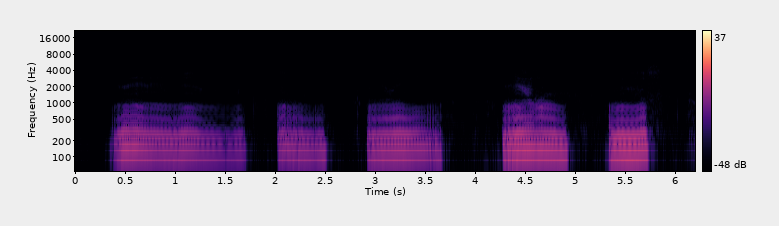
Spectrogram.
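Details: Little Cocker Spaniel growling during energetic evening play indoors: five steady, deep, buzzy growls, each half a second to a second and a half long, separated by short silences.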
